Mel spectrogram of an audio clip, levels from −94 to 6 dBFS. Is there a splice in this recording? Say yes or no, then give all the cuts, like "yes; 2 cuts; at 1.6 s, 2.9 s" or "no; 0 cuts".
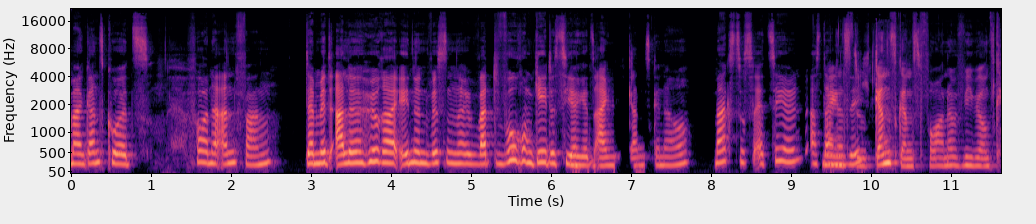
no; 0 cuts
